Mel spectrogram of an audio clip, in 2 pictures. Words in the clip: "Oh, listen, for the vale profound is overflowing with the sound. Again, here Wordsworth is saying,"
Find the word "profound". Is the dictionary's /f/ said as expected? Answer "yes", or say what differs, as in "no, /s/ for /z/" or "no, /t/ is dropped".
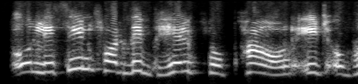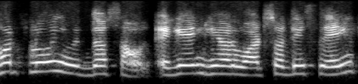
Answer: no, /p/ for /f/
